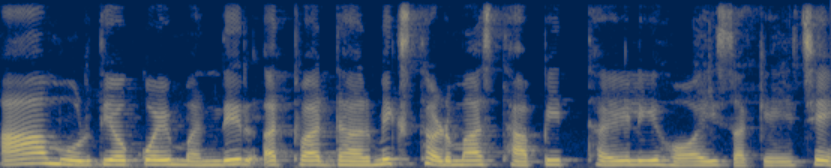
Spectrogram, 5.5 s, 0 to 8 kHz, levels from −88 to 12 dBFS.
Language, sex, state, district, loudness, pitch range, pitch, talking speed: Gujarati, female, Gujarat, Valsad, -14 LUFS, 180-205 Hz, 195 Hz, 130 wpm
